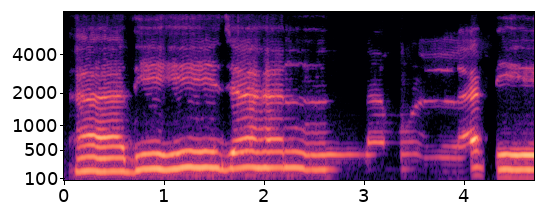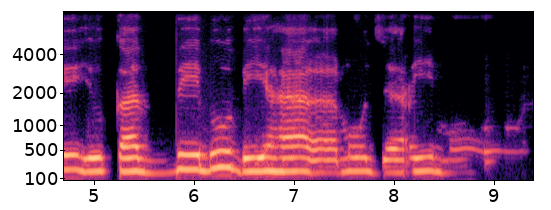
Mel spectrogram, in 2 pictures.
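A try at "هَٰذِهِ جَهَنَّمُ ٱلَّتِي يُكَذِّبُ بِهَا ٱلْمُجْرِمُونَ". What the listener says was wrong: Iya, mujerim. Tinggal nun tasjidnya. Jahannamul.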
